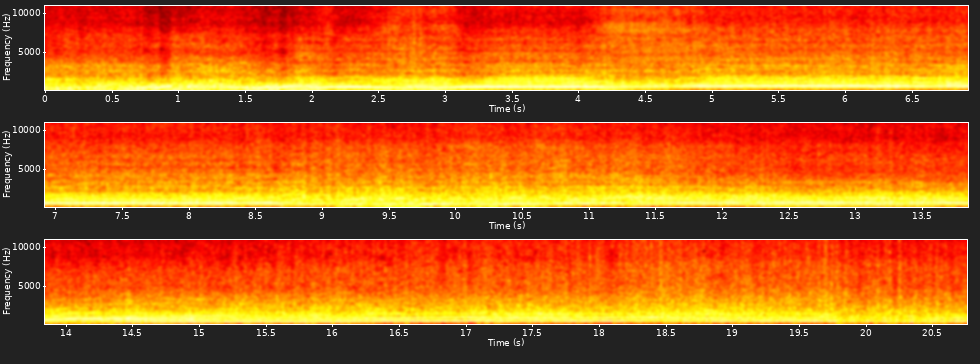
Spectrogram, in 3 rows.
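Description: JSB1000 superbike engine heard from its own onboard camera at a race start: revs rise and are held high on the grid, drop sharply as the bike launches, then climb steadily under full throttle with brief dips in pitch at each upshift.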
